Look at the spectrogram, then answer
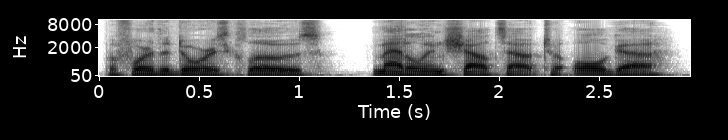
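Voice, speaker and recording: A man's voice: low-pitched, monotone, normal speed, darkish tone, no room sound, clean studio sound. A man narrating stage directions in a scripted table read.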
